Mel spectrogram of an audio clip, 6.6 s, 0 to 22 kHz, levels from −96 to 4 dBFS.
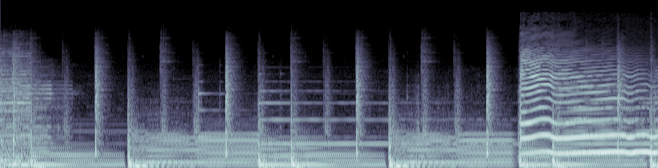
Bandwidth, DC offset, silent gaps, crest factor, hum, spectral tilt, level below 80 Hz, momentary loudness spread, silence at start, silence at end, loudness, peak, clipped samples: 8 kHz; under 0.1%; none; 14 dB; none; -7 dB/octave; -22 dBFS; 14 LU; 0 s; 0 s; -15 LUFS; 0 dBFS; under 0.1%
